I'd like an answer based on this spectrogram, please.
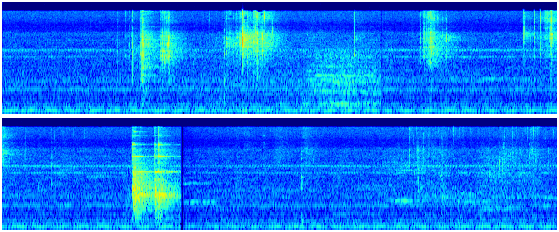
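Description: Kitchen knife cutting small green chillies held in the hand, pieces dropping into a bowl: a few short, crisp snips, with one louder, longer crunch about five seconds in.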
